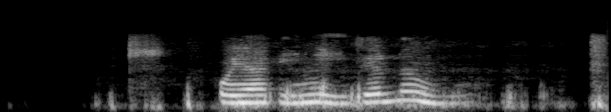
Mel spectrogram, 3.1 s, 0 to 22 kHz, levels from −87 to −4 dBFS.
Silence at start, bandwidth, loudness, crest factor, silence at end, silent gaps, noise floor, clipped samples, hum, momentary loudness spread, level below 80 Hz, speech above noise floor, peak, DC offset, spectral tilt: 0.65 s; 7 kHz; -20 LUFS; 16 dB; 0 s; none; -62 dBFS; under 0.1%; none; 19 LU; -64 dBFS; 42 dB; -6 dBFS; under 0.1%; -7.5 dB/octave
